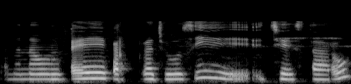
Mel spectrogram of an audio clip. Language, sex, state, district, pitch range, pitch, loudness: Telugu, female, Telangana, Karimnagar, 240-275 Hz, 245 Hz, -21 LUFS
